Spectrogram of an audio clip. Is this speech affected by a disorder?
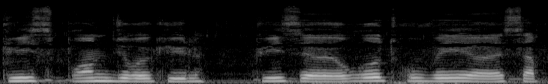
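Yes: ALS (maladie de Charcot).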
